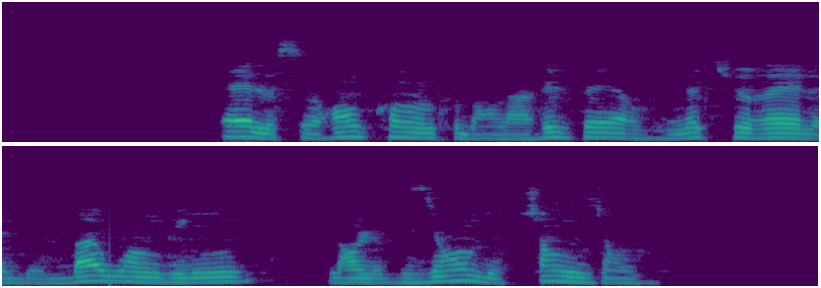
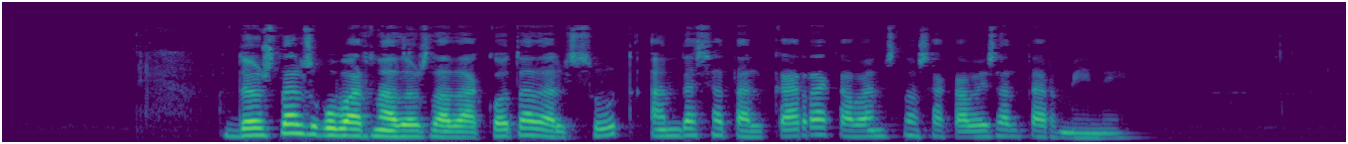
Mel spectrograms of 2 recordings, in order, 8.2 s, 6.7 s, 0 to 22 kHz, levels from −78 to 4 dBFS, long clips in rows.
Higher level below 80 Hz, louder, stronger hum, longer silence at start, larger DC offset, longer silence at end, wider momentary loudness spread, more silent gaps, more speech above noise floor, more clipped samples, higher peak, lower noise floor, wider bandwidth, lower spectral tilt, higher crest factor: about the same, -74 dBFS vs -76 dBFS; second, -34 LUFS vs -21 LUFS; neither; about the same, 1.1 s vs 1.1 s; neither; second, 0.8 s vs 1.15 s; second, 9 LU vs 13 LU; neither; about the same, 51 dB vs 53 dB; neither; second, -16 dBFS vs -2 dBFS; first, -85 dBFS vs -75 dBFS; second, 7.4 kHz vs 11.5 kHz; first, -7.5 dB/octave vs -5 dB/octave; about the same, 18 dB vs 20 dB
